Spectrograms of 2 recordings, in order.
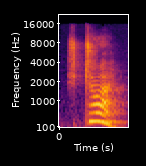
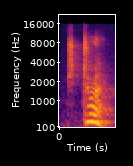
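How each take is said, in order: Both takes have the same delivery.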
